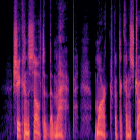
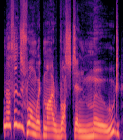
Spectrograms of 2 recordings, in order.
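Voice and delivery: higher, louder indignant Wayne; defensive demand; 7 semitones higher, 4 dB louder than usual. A narrator's reading. Wayne defensively snapping back at Marcy. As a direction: bristle back at her. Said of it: "he demanded".

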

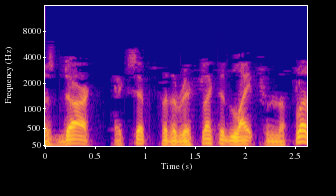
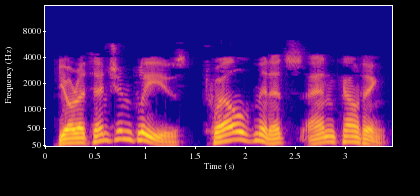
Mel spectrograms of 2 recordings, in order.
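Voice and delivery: intercom announcer; 8 semitones higher than usual. A narrator's reading. Habitat intercom announces countdown.

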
